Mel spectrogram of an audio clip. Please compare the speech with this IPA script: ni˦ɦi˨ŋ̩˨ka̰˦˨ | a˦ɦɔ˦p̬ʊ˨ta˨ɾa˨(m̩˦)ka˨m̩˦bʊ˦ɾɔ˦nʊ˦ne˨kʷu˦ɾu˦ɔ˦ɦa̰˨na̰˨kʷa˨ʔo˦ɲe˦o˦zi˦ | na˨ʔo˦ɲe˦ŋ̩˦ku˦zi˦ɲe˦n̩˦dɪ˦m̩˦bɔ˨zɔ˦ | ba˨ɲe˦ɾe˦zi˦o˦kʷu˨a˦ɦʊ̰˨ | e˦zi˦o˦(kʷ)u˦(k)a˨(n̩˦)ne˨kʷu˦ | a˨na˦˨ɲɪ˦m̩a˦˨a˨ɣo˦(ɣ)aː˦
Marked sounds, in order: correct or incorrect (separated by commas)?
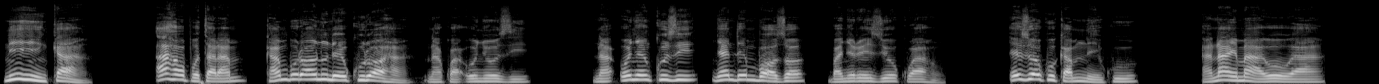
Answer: correct, correct, correct, incorrect, correct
